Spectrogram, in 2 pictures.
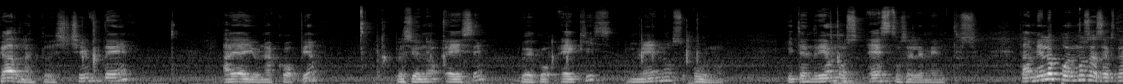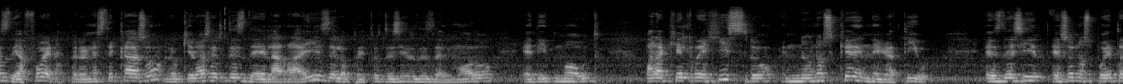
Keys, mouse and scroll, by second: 0.8 shift+d, 10.8-13.4 drag, 20.6-21.0 scroll up 2, 21.0-21.3 scroll down 2.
